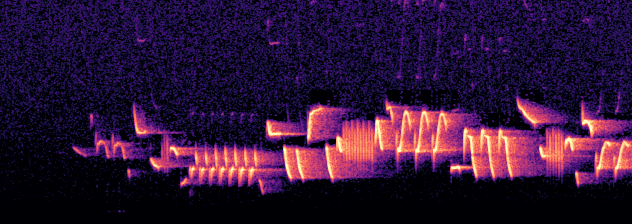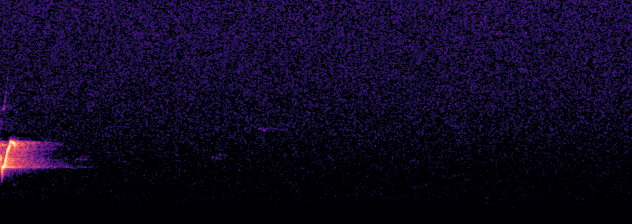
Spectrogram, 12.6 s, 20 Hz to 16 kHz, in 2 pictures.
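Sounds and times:
Eurasian wren Troglodytes troglodytes singing: 0.8s - 6.8s.

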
